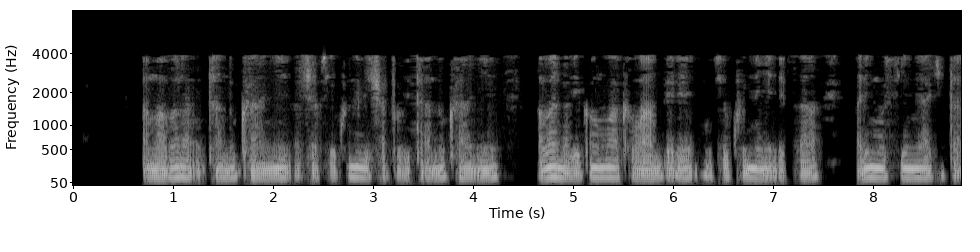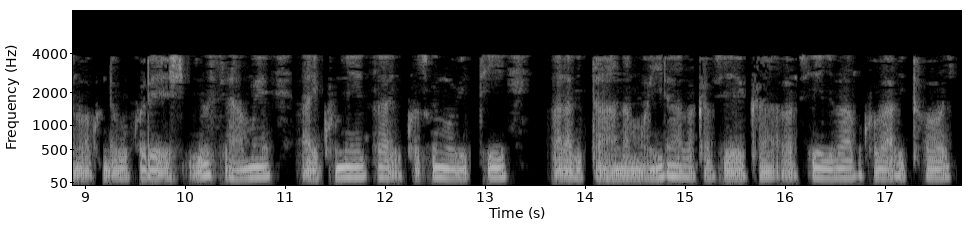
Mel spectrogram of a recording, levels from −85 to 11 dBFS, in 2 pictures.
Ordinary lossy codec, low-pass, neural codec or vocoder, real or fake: AAC, 16 kbps; 7.2 kHz; none; real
